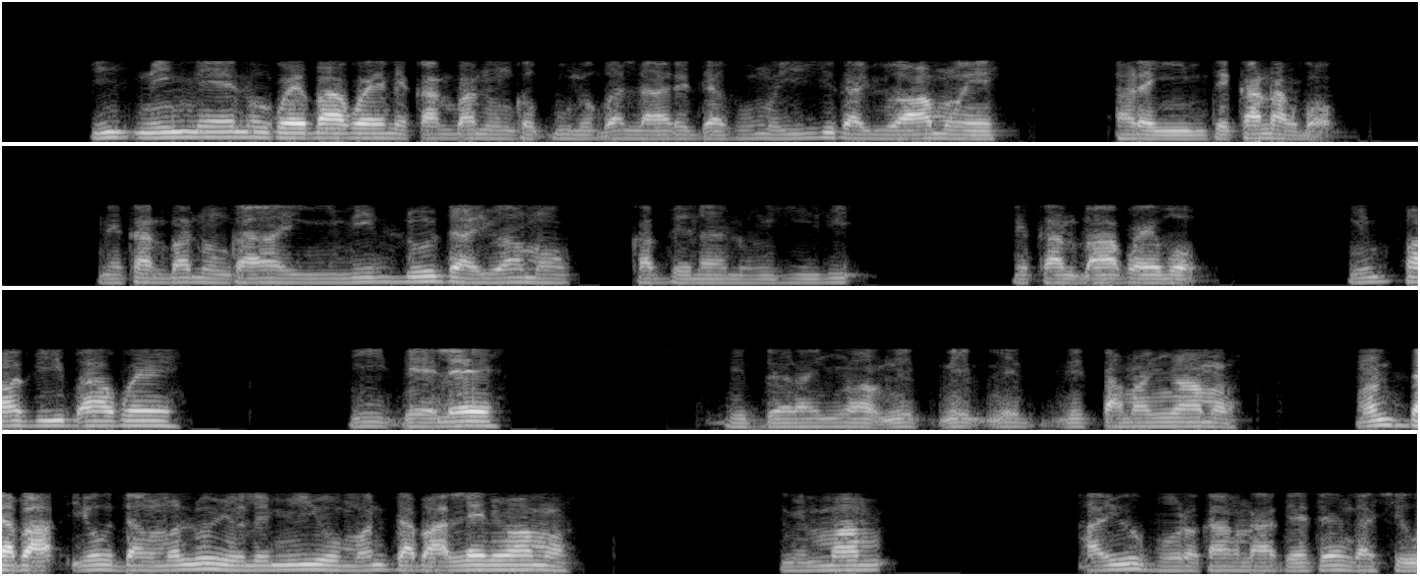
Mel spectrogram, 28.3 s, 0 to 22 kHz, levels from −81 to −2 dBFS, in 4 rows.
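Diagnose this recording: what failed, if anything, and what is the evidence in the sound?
RealAudio 14.4 codec damage, present throughout the speech from start to finish, points to a failure at the codec stage. Nothing survives above about 3.8 kHz, so sibilants and consonant edges are gone and the speech sounds muffled, with a heavy gargly, bubbling texture. That combination fits a dial-up-era codec running near 8 kbit/s. It discards the upper band and rebuilds the rest from a coarse vocal model, and those approximations leave the gargle.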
